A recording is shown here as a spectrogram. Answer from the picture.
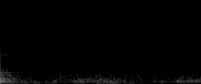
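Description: Near silence: room tone with a faint low hum.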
